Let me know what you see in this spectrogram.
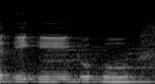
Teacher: जिसमें मुख लगभग बंद रहता है। बहुत ही कम मात्रा में खुलता है उसे समवृत स्वर कहते हैं।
